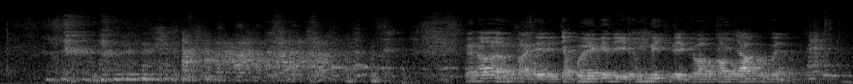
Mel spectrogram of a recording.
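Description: A middle-aged man speaks calmly and warmly into a nearby microphone.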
